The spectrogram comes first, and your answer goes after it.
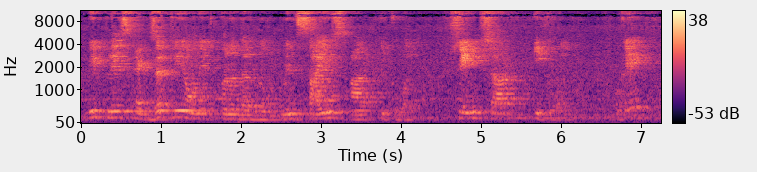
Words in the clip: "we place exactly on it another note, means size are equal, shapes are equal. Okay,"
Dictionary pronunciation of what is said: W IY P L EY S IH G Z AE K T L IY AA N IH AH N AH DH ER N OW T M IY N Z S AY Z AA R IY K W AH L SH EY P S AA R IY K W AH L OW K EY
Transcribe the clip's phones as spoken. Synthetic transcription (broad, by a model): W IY P L EY S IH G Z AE K T L IY AA N IH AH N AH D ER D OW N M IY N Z S AY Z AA R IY K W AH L S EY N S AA R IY K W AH L OW K EY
